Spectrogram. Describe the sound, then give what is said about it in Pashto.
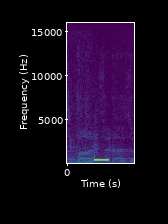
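A telephone busy tone sounds after a phone-in call drops: one short, steady mid-pitched beep stands out loud and alone against a faint low background. “له بده مرغه چې د همدرد صاحب اړیکه پرې شوله”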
